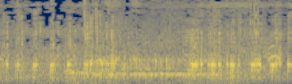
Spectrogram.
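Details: Southern elephant seal (Mirounga leonina) bulls roar in harsh, rumbling, guttural bursts while fighting over territory and mating rights to females.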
